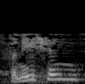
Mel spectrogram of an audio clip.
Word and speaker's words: Phoenician: completely hilarious that the Phoenicians who invented a phonetic alphabet their name is not spelled phonetically I love that fact there is a silent H and a silent E in Phoenician um but in English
